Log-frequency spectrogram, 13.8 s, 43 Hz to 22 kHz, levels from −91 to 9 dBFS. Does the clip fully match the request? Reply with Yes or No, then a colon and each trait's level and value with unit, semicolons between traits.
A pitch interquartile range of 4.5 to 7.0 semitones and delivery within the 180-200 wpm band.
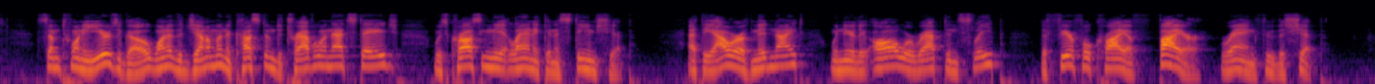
Yes: average, 5.0 semitones; average, 185 wpm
